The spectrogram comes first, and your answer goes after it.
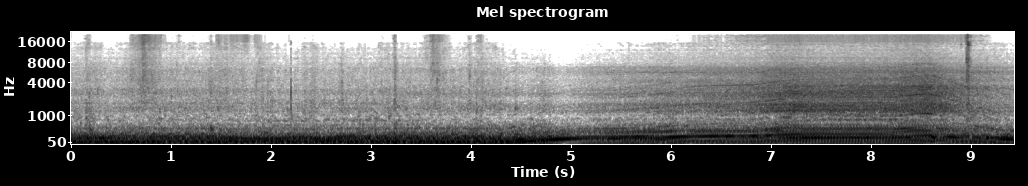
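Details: Boat engine, GT40 Nautique, revved from idle to about 4,000 RPM: steady low rumble rising smoothly with no stumble; low-pressure fuel reads 38 PSI, dips when revved and recovers. Intermittent heat-soak stalling traced to failed low-pressure fuel pump.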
